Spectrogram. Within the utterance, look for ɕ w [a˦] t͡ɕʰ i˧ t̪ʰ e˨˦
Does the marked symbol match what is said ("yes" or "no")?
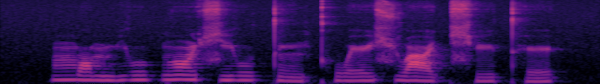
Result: no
